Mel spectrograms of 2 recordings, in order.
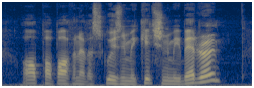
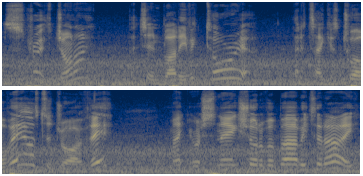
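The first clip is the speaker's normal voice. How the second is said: high, hammed-up Aussie exasperation; Struth, scold your mate like he's daft; exasperated mate; 7 semitones higher than usual. Mate scolding Jono over the drive, high mock exasperation.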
